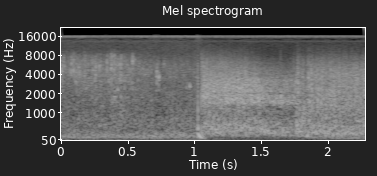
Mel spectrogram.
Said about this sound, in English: They look back as a mast is felled by the Macedonia's gunfire. Aboard the schooner, the crashing alerts the crew.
